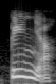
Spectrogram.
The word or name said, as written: pina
